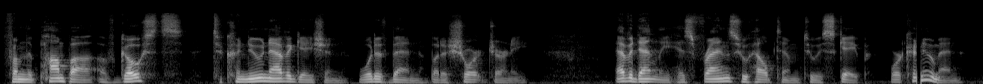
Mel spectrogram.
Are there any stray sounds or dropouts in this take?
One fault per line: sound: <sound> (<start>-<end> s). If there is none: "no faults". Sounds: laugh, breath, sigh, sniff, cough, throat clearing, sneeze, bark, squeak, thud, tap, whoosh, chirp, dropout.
sound: dropout (9.2-9.2 s)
